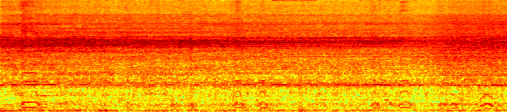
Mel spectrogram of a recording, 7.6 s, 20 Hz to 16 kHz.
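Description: A 3D printer's stepper motors whir and buzz in short, shifting pitches.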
